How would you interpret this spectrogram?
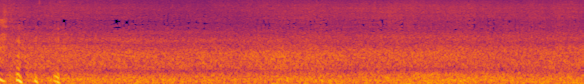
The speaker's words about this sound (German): Mann, ich hoffe, man kann irgendwas verstehen hier. Nicht, dass der Wind irgendwie uns hier den Sound kaputt macht.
